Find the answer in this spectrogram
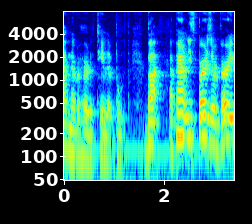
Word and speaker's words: Taylor Booth: so that's why i've never heard of taylor booth but apparently spurs are very very interested in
